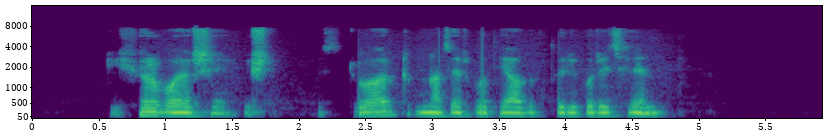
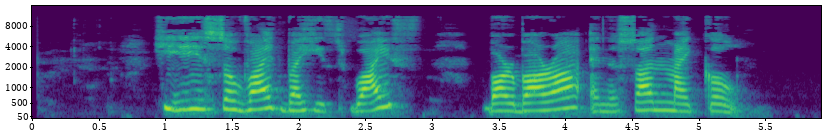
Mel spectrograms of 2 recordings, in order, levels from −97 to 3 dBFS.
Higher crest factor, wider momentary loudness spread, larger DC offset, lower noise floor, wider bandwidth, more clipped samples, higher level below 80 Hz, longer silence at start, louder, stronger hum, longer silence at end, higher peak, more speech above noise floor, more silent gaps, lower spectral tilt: about the same, 18 dB vs 16 dB; second, 8 LU vs 11 LU; neither; first, under -90 dBFS vs -59 dBFS; second, 7.8 kHz vs 11.5 kHz; neither; about the same, -54 dBFS vs -58 dBFS; second, 0.6 s vs 0.95 s; second, -26 LUFS vs -15 LUFS; neither; first, 1.2 s vs 0.6 s; second, -10 dBFS vs -2 dBFS; first, over 65 dB vs 44 dB; neither; first, -5.5 dB/octave vs -2.5 dB/octave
